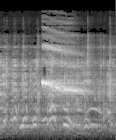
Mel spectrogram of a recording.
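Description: A single loud whistle blast, about a second long, starting sharply and sliding slightly down in pitch, over the chatter and laughter of spectators' voices.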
